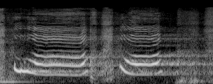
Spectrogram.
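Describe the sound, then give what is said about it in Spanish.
A person imitates a baby crying: two loud, high-pitched wailing bursts with a wavering, rising-then-falling pitch, separated by a short breathy gasp, and no other talking. “empezó a llorar brígido.”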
